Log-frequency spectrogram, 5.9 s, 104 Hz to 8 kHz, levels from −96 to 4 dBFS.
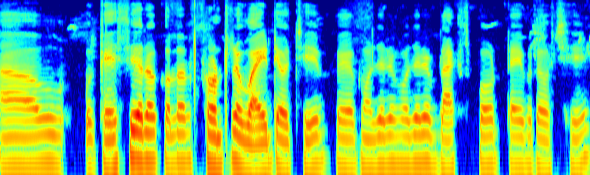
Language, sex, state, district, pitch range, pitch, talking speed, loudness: Odia, male, Odisha, Malkangiri, 130-140 Hz, 135 Hz, 150 wpm, -20 LUFS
